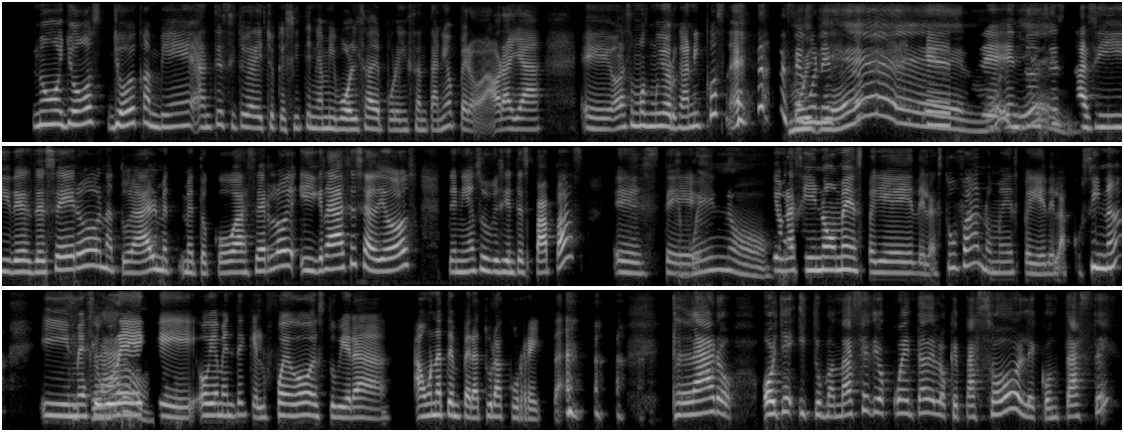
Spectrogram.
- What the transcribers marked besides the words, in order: drawn out: "bien"; chuckle; other background noise; chuckle
- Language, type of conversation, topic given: Spanish, podcast, ¿Qué plan de respaldo tienes si algo se quema o falla?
